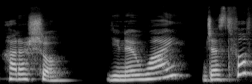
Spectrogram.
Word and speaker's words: хорошо: Why is it on the first syllable in холодно, on the third in интересно, and on the last in хорошо?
